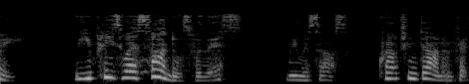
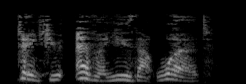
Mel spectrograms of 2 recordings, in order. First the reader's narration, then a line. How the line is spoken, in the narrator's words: Sirius snarled at Draco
